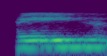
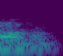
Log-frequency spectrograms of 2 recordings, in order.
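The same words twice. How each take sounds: First: The vowel is long, like 'reed'. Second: The vowel is short, like 'red'. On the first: It is the present form of the verb. "the pronunciation will be different" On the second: It is the past participle of the verb. "Pronunciation इसकी रैड होगी"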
